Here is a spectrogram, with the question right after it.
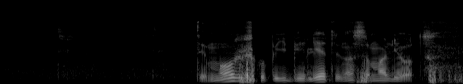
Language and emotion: Russian, neutral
